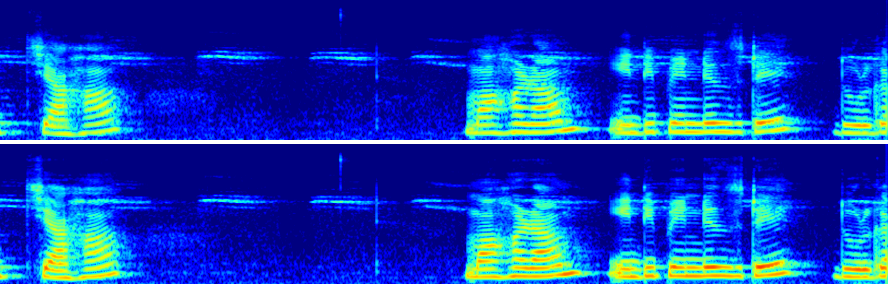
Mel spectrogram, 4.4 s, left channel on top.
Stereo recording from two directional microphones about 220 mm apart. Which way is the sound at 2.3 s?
20° right (ahead or behind).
